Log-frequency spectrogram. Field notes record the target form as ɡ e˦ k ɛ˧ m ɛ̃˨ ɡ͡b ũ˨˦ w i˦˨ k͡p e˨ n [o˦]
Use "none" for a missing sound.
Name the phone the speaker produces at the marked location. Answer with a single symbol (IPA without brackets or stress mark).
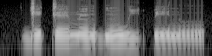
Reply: o˨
